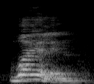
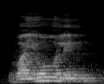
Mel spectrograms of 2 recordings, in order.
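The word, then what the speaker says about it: violin: Okay, ಮುಂದಿನ ಪದ ಸ್ನೇಹಿತರೆ ವಯಲಿನ್. ಸಾಮಾನ್ಯವಾಗಿ ಎಲ್ಲರಿಗೂ ಗೊತ್ತಿರುವಂಥದ್ದೇ ವಯಲಿನ್. ವಯೋಲಿನ್, ಯಾಕೆಂದರೆ ಅಲ್ಲಿ ಓ ಇದೆ. ವಯಲಿನ್. ವಯಲಿನ್. ಸಿಂಪಲ್.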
